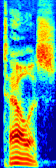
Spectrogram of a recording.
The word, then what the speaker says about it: Thales: I thought it was pronounced Thales. Talis. They pronounce it Talis.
